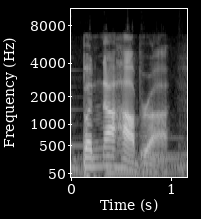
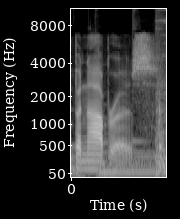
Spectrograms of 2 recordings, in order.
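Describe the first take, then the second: First: The name is said in its full form. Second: The name is said in a shortened form. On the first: This is the proper name. "as the correct pronunciation would probably be" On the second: This is the casual, convenient name. "we just call them Banabras for the most part in Monster Hunter, because it's more convenient"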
